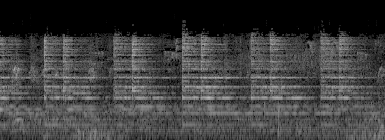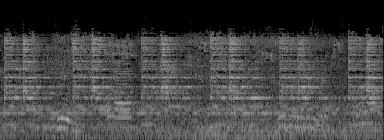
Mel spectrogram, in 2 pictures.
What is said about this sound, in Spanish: se han podido escuchar por muchos rincones de España y en la misma carrera de San Jerónimo el repique de las campanas que simboliza el latido del corazón de las gentes de los territorios despoblados y abandonados por las instituciones.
